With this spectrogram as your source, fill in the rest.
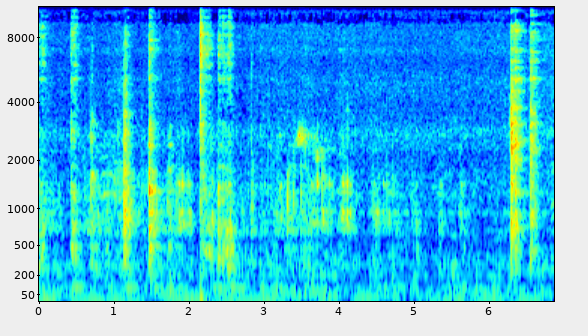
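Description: Green peanuts dry roasted with salt in a pan, stirred so the nuts and salt clatter and scrape against the metal in scattered bursts of light rattling, moderately close, with no voices.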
